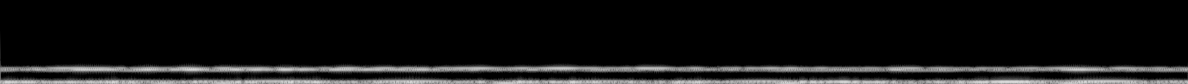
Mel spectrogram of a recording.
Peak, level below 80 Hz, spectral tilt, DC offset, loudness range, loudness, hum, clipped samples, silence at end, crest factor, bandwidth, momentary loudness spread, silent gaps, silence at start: -4 dBFS; -28 dBFS; -3.5 dB/octave; under 0.1%; 3 LU; -18 LUFS; none; under 0.1%; 0 s; 14 dB; 0.9 kHz; 6 LU; none; 0 s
